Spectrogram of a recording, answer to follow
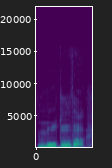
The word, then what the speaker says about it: Moldova: Yes, Transnistria, and that would be located on shall we say, the eastern border of Moldova. So Moldavia, or Moldova, it can be pronounced either way actually, is where the Dniester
